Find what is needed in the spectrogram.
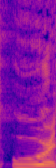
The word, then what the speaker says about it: Ur: We pronounce it Ur usually, but it's Ur.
